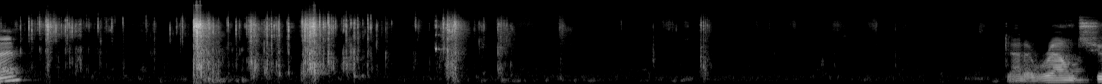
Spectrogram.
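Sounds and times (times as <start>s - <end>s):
card packaging crinkling: 0.0s - 5.2s.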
